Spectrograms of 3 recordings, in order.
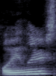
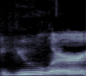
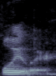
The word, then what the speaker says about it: Euler: spelling it's not pronounced euler it's pronounced euler so like the edmonton oilers um i drew this graphic because whenever i see the edmonton euler's logo i want to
